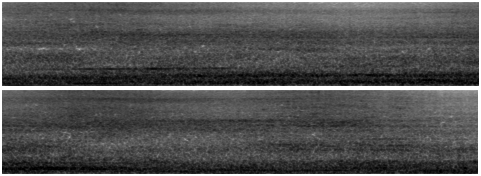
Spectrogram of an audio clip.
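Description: Passenger train passing close alongside the platform: a steady rumble of wheels on the rails, with a hiss that swells about five seconds in.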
